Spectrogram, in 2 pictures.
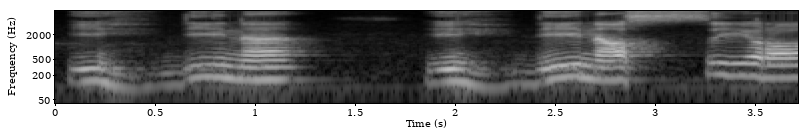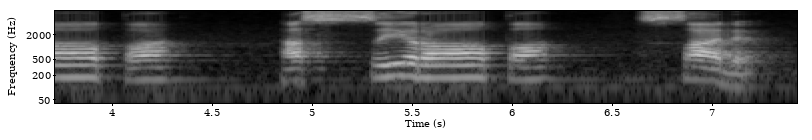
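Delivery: slow, drawn-out tajwid chant; slow melodic Quran recitation. Shown as a demonstration. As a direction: recite it slowly like tilawah. Recites verse.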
